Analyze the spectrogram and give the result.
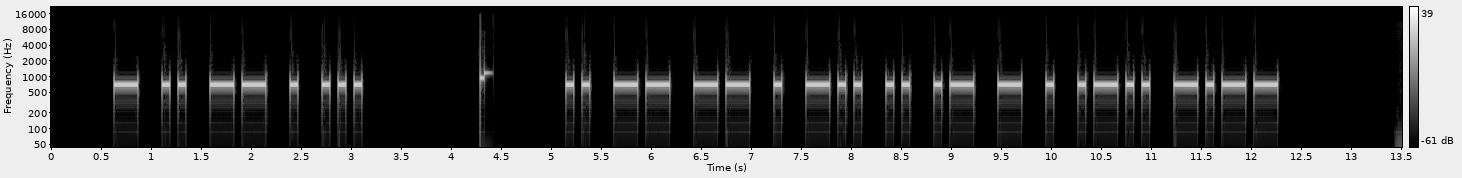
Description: Morse code, heard as a keyed tone, about 15 wpm, 700 Hz. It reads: TIMES IMMEDIATELY
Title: Sentences from Top 1100 Words - New Word Drill Alt - 15wpm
